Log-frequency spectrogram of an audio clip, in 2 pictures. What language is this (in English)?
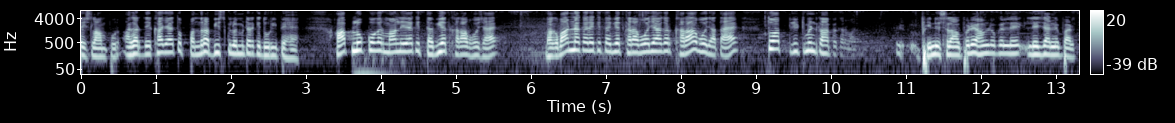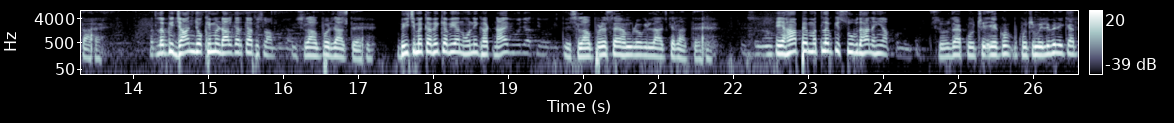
Hindi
